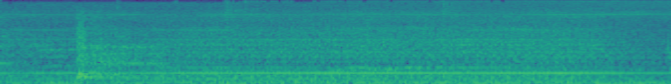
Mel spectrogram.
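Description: Fire brigade vehicle engines and pumps running at a building fire: a steady rumble with a constant whine and a single knock about half a second in.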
